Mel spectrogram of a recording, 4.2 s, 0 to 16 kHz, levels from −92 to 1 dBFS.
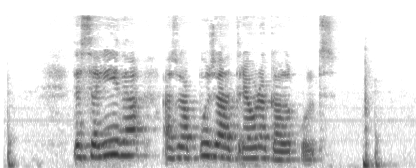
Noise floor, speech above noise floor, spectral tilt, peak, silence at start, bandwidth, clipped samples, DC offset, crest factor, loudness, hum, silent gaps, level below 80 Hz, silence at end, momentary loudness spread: -61 dBFS; 34 dB; -5.5 dB/octave; -12 dBFS; 0.05 s; 11.5 kHz; under 0.1%; under 0.1%; 16 dB; -28 LUFS; none; none; -44 dBFS; 0.35 s; 18 LU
